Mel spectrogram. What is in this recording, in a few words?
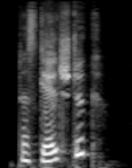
"coin", de; gcompris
